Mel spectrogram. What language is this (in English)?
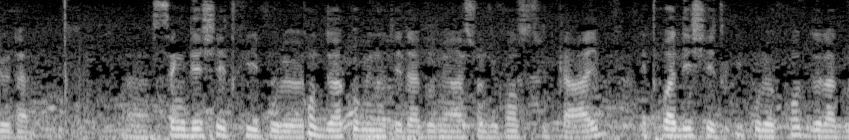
French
